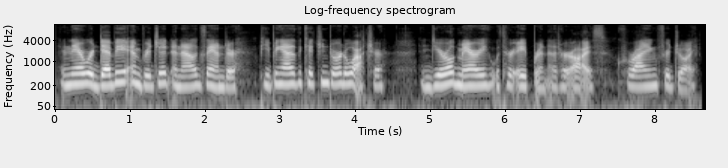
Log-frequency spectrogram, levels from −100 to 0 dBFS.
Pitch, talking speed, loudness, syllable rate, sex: 205 Hz, 205 wpm, -19 LUFS, 5.3 syllables/s, female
